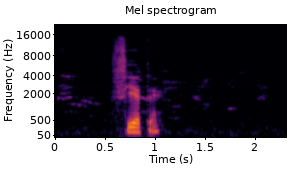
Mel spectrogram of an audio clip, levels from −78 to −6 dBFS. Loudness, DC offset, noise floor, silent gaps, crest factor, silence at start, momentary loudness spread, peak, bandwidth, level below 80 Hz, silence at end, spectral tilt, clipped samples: -32 LUFS; under 0.1%; -66 dBFS; none; 24 dB; 0.05 s; 25 LU; -12 dBFS; 16 kHz; -72 dBFS; 1.25 s; -4.5 dB/octave; under 0.1%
